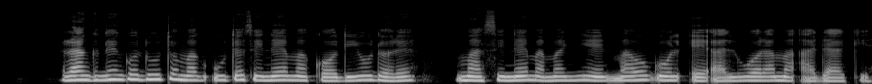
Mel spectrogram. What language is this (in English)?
Luo (Kenya and Tanzania)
